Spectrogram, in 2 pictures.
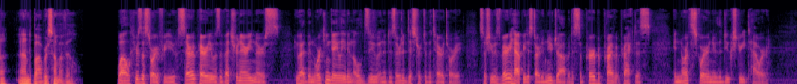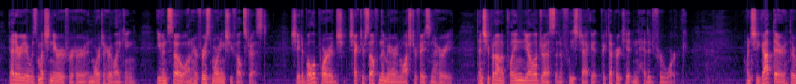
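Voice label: utah, International Dialects of English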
